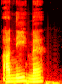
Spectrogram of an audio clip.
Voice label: im from, hebrew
